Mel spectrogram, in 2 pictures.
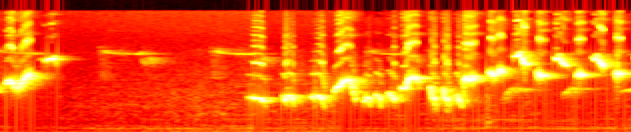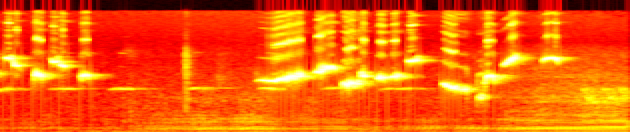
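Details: White-rumped shama in vigorous lure song, meant to get other shamas answering, with a mix of copied phrases: dense runs of rich whistles and chattering notes rising and falling, a short lull, then another loud varied burst over a faint rumble.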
